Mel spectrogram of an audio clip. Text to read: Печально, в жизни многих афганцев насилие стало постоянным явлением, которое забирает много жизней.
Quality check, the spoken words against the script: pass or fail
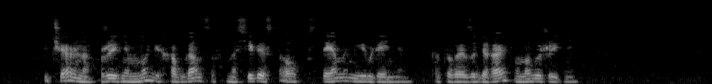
pass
